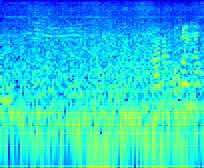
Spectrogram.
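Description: A low rumble in the background that swells about a second in, with women talking near the end.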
